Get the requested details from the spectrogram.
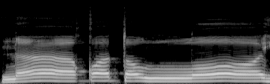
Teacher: لفظ اللہ کے لام سے پہلے زبر آ گیا ہے تو یہاں پہ اس کو موٹا کریں گے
